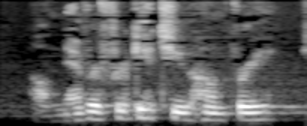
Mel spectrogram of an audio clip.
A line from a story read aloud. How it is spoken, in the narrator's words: she whispered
